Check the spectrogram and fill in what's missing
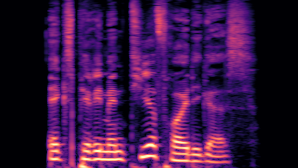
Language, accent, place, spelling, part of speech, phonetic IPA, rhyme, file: German, Germany, Berlin, experimentierfreudiges, adjective, [ɛkspeʁimɛnˈtiːɐ̯ˌfʁɔɪ̯dɪɡəs], -iːɐ̯fʁɔɪ̯dɪɡəs, De-experimentierfreudiges.ogg
- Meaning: strong/mixed nominative/accusative neuter singular of experimentierfreudig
